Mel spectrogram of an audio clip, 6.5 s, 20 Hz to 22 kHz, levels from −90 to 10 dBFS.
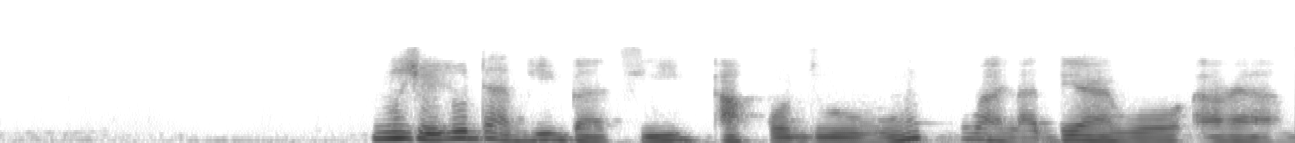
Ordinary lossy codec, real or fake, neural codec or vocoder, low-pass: none; fake; codec, 16 kHz, 1 kbps, X-Codec, HuBERT features, trained on general audio; 5.4 kHz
